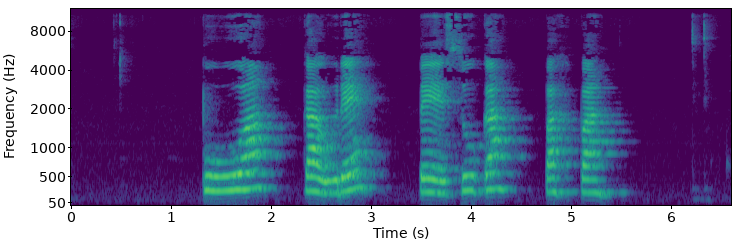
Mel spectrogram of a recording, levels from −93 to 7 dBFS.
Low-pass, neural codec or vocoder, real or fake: 10.8 kHz; none; real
